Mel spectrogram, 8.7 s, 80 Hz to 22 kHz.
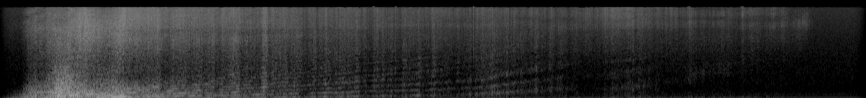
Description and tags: masking tape reversed
peeling tape off of a masking tape roll (reverse)
tape, reverse, MTC500-M002-s14, masking, manipulated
